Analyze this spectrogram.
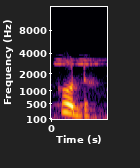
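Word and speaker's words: could: है वुड और शुड आप देखते हो कि हम कुड नहीं बोलते हम उल्ड नहीं बोलते हम शुल्ड नहीं बोलते हम एल का प्रोनाउंस नहीं करते हैं क्योंकि एल साइलेंट हो जाता है तो हम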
